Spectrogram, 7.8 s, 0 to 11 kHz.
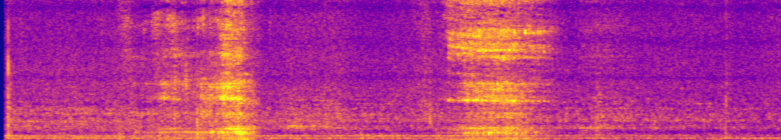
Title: Snoring 11221963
